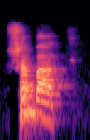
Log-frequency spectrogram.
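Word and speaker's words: שבת: sendo que a tua pronúncia é uma shabat, tá? Você nunca eh você nunca vai pronunciar de duas vezes. Você vai falar uma vez shabat, shabat shabat, shabat shabat.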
